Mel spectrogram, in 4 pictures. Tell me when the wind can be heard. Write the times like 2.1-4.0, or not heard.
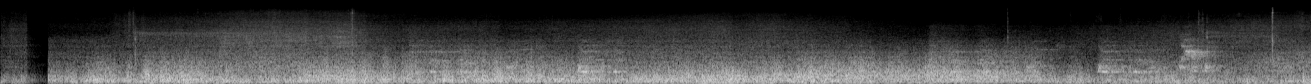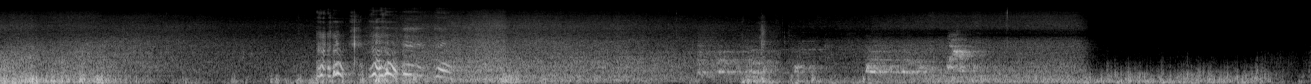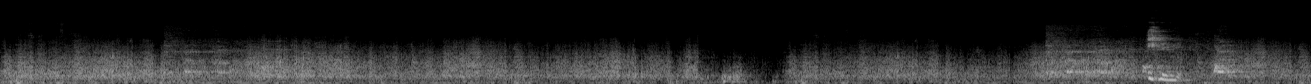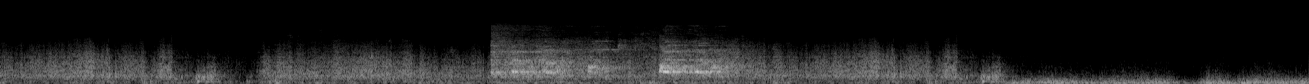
0.0-52.3.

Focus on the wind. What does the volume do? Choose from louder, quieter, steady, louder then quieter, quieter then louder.
quieter.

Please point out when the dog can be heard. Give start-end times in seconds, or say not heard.
4.0-6.3, 9.2-12.1, 20.1-22.9, 27.9-29.2, 36.6-38.6, 44.2-46.8.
